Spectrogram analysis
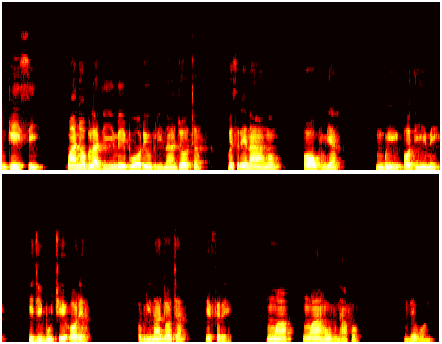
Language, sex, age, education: Igbo, male, 30-45, tertiary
